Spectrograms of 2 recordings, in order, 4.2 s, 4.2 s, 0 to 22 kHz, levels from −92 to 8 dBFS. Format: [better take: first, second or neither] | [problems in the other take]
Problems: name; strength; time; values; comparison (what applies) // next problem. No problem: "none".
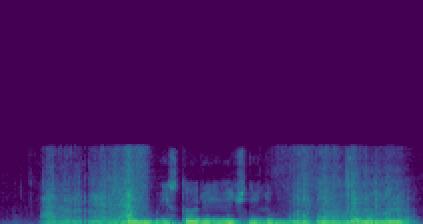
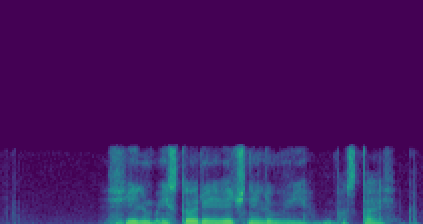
second | background sound (Zipper (clothing)); 2 dB below the speech // room echo; dies away in 0.4 s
